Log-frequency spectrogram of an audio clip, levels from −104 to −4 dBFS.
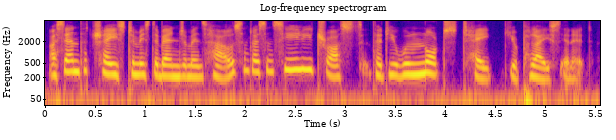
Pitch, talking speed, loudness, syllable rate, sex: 250 Hz, 225 wpm, -16 LUFS, 5.6 syllables/s, female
